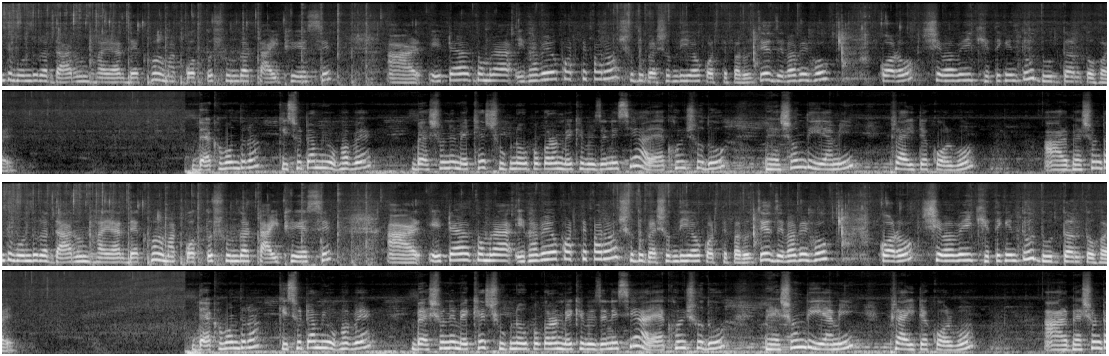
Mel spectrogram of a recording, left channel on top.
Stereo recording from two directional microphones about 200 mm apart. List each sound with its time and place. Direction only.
0.0 s speech: 30° right (ahead or behind)
13.0 s a woman's voice: 5° left (ahead or behind)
